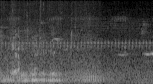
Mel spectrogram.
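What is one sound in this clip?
A lion growls low while feeding.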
